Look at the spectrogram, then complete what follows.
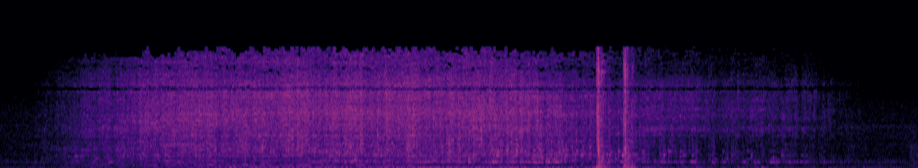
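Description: Toilet flushing: rushing water that swells and then eases off into a quieter hiss of the cistern filling. Two sharp knocks come close together about six seconds in.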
